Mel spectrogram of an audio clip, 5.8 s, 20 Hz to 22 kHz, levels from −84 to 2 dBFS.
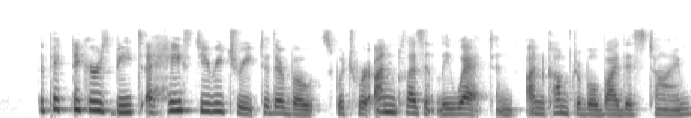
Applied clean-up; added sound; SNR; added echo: none; none; none; none.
